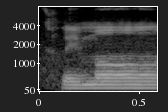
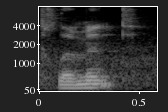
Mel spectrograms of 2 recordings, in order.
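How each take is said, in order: First: The name is said with a French pronunciation. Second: The name is said with an English pronunciation. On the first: The speaker calls it right. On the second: The speaker calls it wrong.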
